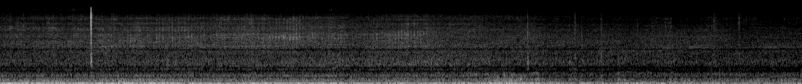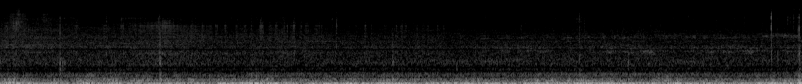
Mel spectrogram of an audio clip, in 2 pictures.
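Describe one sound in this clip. Wind buffets the microphone steadily outdoors.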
